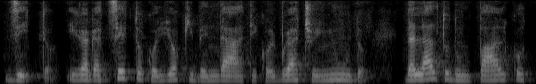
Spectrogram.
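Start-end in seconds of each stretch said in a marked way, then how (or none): none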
